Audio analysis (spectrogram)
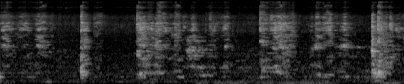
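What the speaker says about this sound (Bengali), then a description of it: "একটু ধনিয়া গুঁড়া মরিচ গুঁড়া এটাকে একটু ভালো করে মিশিয়ে নিচ্ছি" Beef for biryani frying with cardamom, bay leaf, coriander powder and chili powder as a spatula stirs it: four loud scraping sweeps over a softer sizzle, with pauses between them.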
